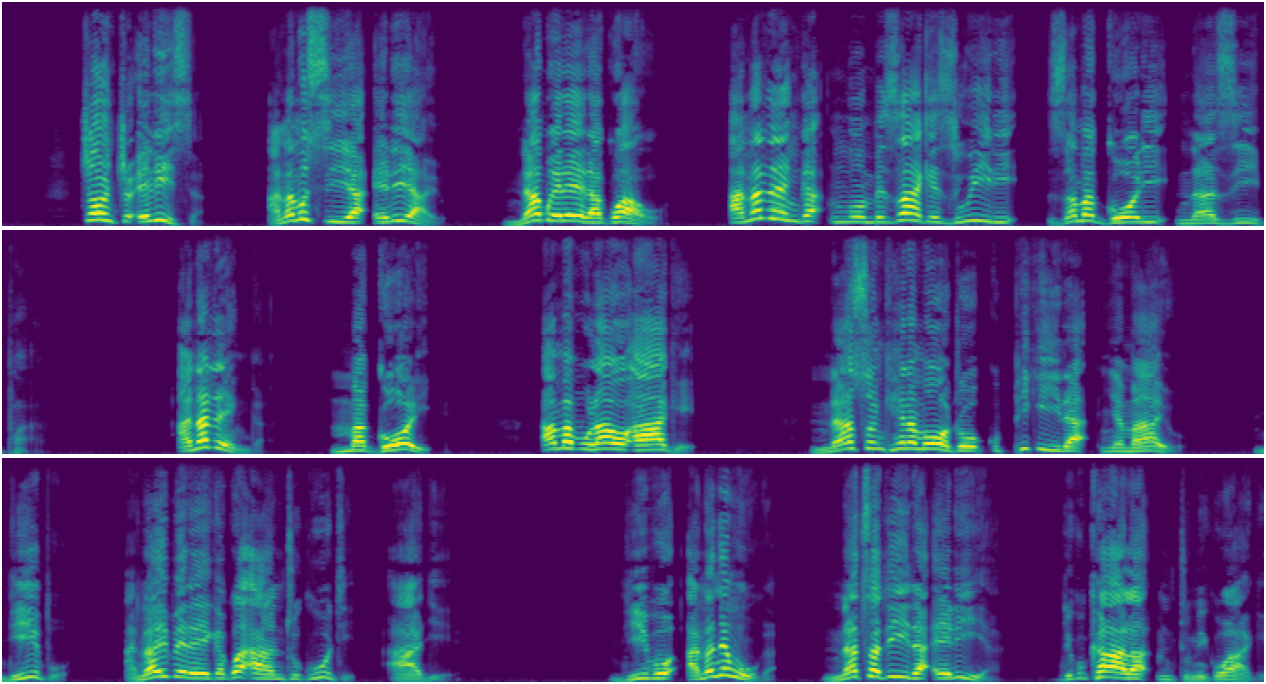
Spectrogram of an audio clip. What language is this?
Nyanja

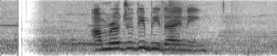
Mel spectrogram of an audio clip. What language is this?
Bangla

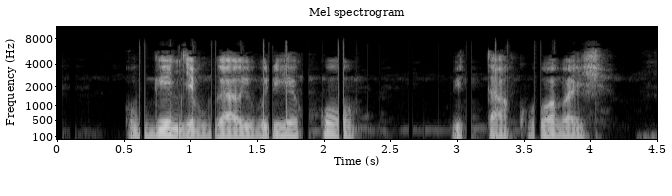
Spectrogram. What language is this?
Kinyarwanda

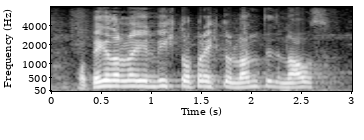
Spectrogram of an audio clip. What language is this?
Icelandic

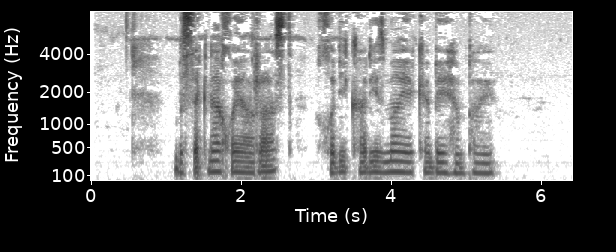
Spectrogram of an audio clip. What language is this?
Kurdish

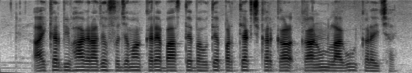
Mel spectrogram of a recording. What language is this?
Maithili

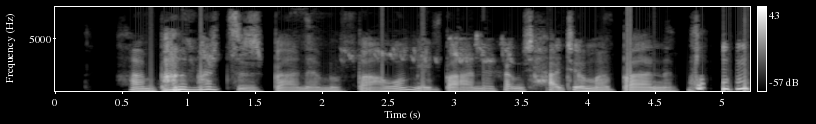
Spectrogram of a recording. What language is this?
Kabardian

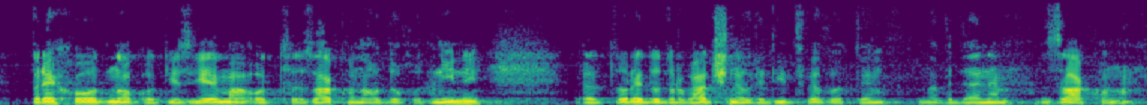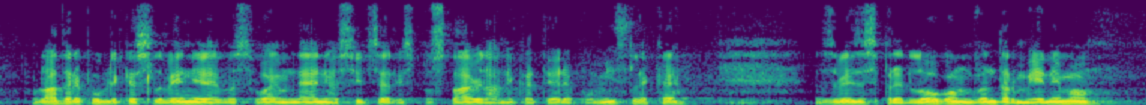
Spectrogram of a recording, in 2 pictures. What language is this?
Slovenian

